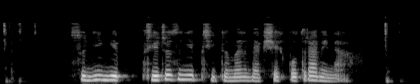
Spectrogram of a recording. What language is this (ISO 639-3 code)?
ces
